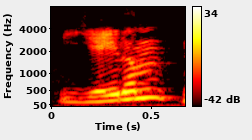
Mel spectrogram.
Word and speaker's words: Yiadom: It is not Yiadom, as his name looks like it's spelt out Y-A-Y-I-A-D-O-M. It's Yadom, not Yadom.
